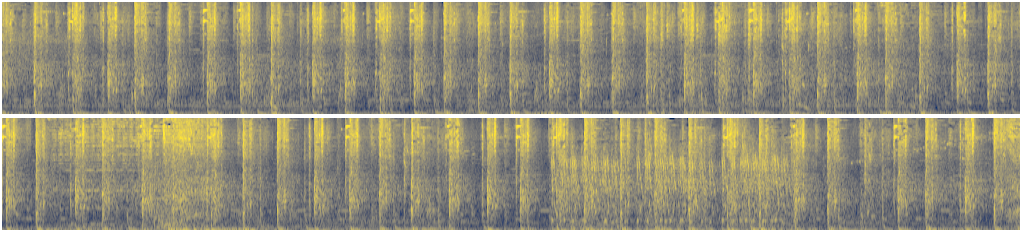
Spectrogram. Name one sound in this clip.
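Rapid gunshots fire in quick bursts.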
